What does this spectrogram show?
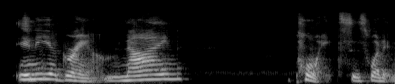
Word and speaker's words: Enneagram: it correctly you are any just like anybody anyagram nine points is what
